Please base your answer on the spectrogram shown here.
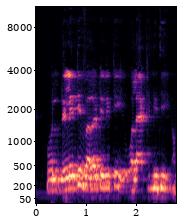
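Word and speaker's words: volatility: The relative relative वॉलेटिलिटी ऑफ the benchmark और relative वॉलेटिलिटी वॉलेटिलिटी ऑफ the benchmark वॉलेटिलिटी सही pronunciation है यानी ठीक है जो है ये relative वॉलेटिलिटी वॉलेटिलिटी ऑफ the benchmark ये भी एक फैक्टर है.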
